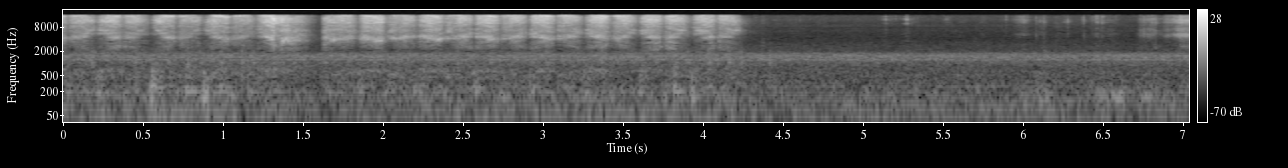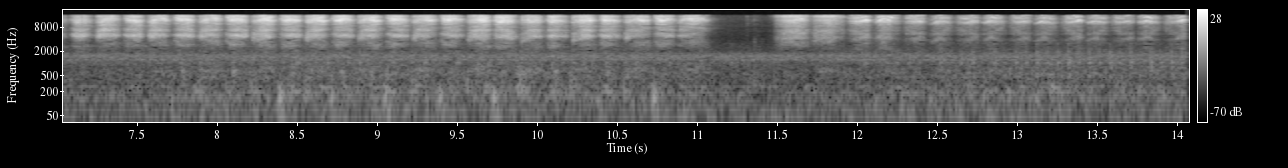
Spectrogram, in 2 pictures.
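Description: A 52100 steel knife blade scraping back and forth on a 1000-grit waterstone used with only a little water, in quick, even strokes, grinding a small bevel onto the edge. The stroking stops for about two and a half seconds about four seconds in, and again briefly near eleven seconds.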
